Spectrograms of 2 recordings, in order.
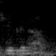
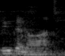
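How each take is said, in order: First: The H is pronounced but the final T is silent. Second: Both the first H and the final T are pronounced. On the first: This is how the English say it. "the English pronunciation of Huguenot, which is Huguenot" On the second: This is the form learned in school. "I learned when I was a school child to say Huguenot"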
